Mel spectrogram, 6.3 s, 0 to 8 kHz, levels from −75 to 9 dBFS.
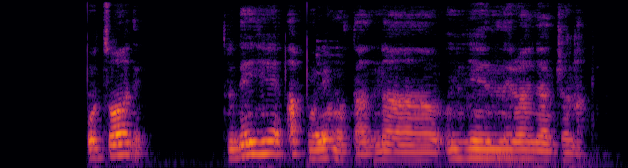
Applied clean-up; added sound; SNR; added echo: neural mask model DeepFilterNet 3.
